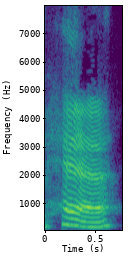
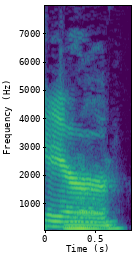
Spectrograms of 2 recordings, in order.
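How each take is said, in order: First: The final R is weak and mostly dropped. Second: The final R is clear, tongue pulled back. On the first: The speaker calls it wrong. "instead of hair" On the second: The speaker calls it right. "pull pull that tongue back as if you're going to say the initial R"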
